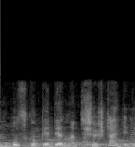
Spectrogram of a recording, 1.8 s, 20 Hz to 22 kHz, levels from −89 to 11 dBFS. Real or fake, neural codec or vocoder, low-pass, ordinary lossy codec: real; none; 9.9 kHz; AAC, 48 kbps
